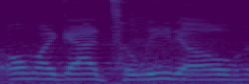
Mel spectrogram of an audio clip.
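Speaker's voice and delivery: ordinary delivery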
